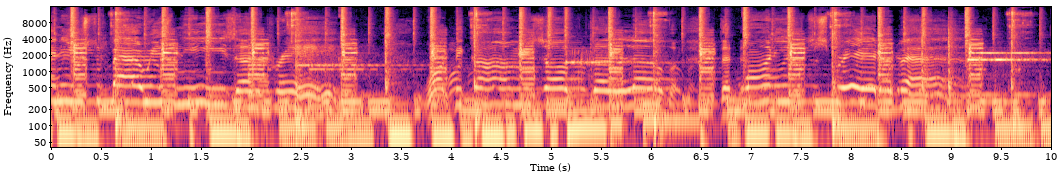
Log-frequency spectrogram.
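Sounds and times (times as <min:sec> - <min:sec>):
reggae music with deep bass: 0:00.0 - 0:10.0.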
